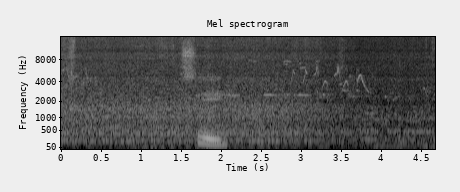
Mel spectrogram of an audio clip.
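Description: Bees buzz around a swarm trap at a wilderness retreat, a low steady hum that stays mostly faint, with one brief louder pass close by midway and a short spoken phrase over it.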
